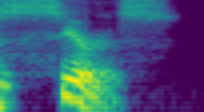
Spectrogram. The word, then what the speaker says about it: Syris: So when I got into business when I was like 17 18 years of age I changed to Cirrus s y r i s.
